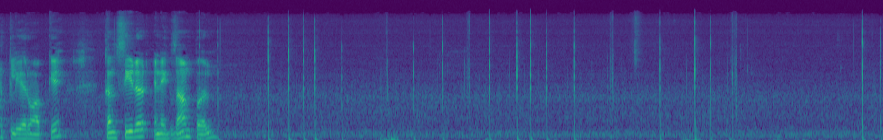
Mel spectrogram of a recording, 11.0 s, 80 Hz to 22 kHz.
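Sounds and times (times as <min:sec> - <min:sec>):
stylus tapping on glass screen: 0:02.5 - 0:04.4, 0:05.1 - 0:07.3, 0:08.2 - 0:09.2, 0:10.7 - 0:11.0.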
